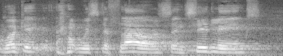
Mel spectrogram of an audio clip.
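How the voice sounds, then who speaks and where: Noticeable background noise sits behind a man with an Israeli accent and a high pitch. He speaks at a fairly slow pace with fairly even intonation. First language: Hebrew. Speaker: greenhouse grower. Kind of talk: panel talk.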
